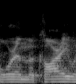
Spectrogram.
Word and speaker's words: Odhran McCorry: funny spelling name, so I'll spell it at Oran McCorry, which is O-D-H-R-A-N-M-C-C-O-R-R-Y.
